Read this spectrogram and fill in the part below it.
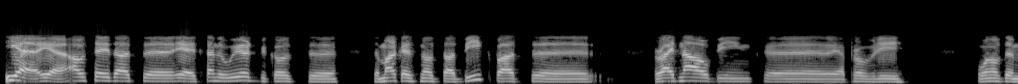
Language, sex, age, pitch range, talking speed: Danish, male, 20-39, 125-150 Hz, 185 wpm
